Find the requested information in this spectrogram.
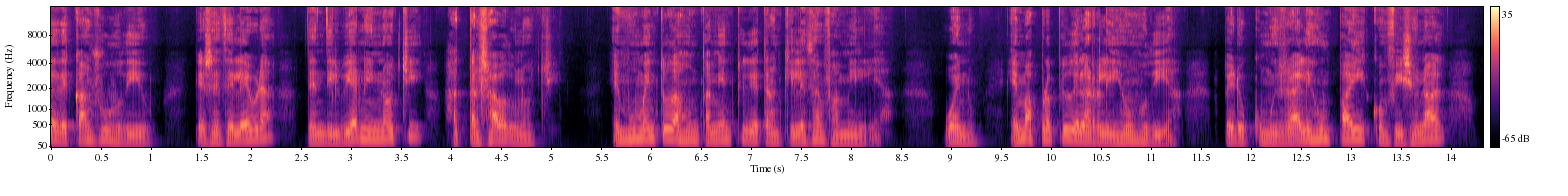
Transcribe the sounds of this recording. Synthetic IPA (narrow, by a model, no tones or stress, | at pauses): eðe̞hkansuhuðiu | ke̞s̬e̞θe̞le̞β̞ɾa | d̪e̞nd̪elβje̞ɾnino̞t͡ʃi | aht̪aelsaβaðuno̞t͡ʃi̥ | e̞ɦmũmẽnt̪uð̞aɦunt̪amjẽnt̪uiðe̞t̪ɾaŋkile̞θaeɱfamilja̰ | bwʔe̞nu | e̞̰ɦmahpɾo̞pjuðe̞lare̞lihjo̞ŋɦuðḭa̰ | pe̞ɾokomuirrae̞le̞sumpaihko̞ɱfesjo̞nal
